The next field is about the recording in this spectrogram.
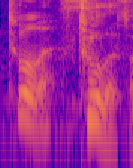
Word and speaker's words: Thewlis: So to continue on, the production was a complete nightmare for British actor David Tullis. I feel like I'm saying his name wrong. T-H-E-W-L-I-S. – Tullis. – Okay, thank you.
